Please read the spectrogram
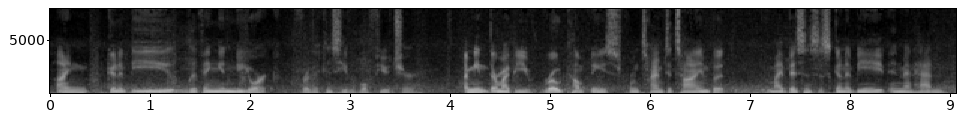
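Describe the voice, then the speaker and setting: A man's voice: fairly low pitch, fairly quick, noisy background, close to an everyday voice. An actor playing an eager, talkative young city man in a naturalistic audio drama. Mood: upbeat, eager. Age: young adult.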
